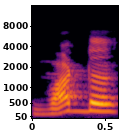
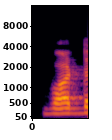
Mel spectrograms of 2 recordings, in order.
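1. ਅੰਤਲਾ ਵਿਅੰਜਨ ਇੱਕ ਅਸਪਿਰੇਟਿਡ dh ਧੁਨੀ ਹੈ। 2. ਅੰਤਲਾ ਵਿਅੰਜਨ ਇੱਕ ਸਾਦੀ d ਧੁਨੀ ਹੈ। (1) "ਢੱਡਾ ਬੋਲਣਾ ਹੈ" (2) "ਡੱਡਾ ਡਮਰੂ ਵਾਲਾ ਨਹੀਂ ਬੋਲਣਾ"

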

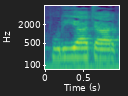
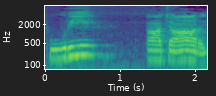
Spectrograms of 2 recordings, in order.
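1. ਦੋਵੇਂ ਸ਼ਬਦ ਇਕੱਠੇ ਬੋਲੇ ਜਾਂਦੇ ਹਨ। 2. ਦੋਵੇਂ ਸ਼ਬਦ ਵੱਖ-ਵੱਖ ਬੋਲੇ ਜਾਂਦੇ ਹਨ। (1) "ਕਈ ਇਹਨੂੰ ਪੂਰੀ ਆਚਾਰ ਕਹਿ ਜਾਂਦੇ ਹਨ" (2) "ਨਖੇਰ ਕੇ ਪੜ੍ਹਨਾ"

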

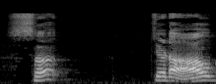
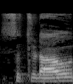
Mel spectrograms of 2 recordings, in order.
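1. ਇਹ ਦੋ ਹਿੱਸਿਆਂ ਵਿੱਚ ਵੰਡ ਕੇ ਪੜ੍ਹਿਆ ਜਾਂਦਾ ਹੈ। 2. ਇਹ ਇੱਕ ਜੁੜੇ ਹੋਏ ਸ਼ਬਦ ਵਾਂਗ ਪੜ੍ਹਿਆ ਜਾਂਦਾ ਹੈ। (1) "ਵੱਖਰਾ ਪਾਠ ਕਰਨਾ ਹੈ" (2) "ਸਚੜਾਓ ਨਹੀਂ ਕਹਿਣਾ"

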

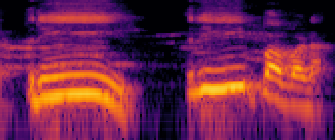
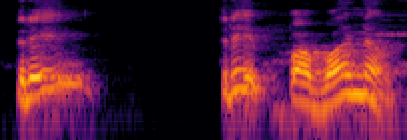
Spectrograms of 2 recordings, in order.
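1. ਪਹਿਲਾ ਸੁਰ ਲੰਮਾ 'ee' ਹੈ। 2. ਪਹਿਲਾ ਸੁਰ ਛੋਟਾ, ਹਲਕਾ 'e' ਹੈ। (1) "ਤ੍ਰੀ ਭਵਨ ਨਹੀਂ ਪ੍ਰੋਨਾਉਂਸ ਕਰਨਾ" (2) "ਹਲਕਾ ਜਿਹਾ ਪਾਠ ਹੋਏਗਾ, ਇਸ ਢੰਗ ਨਾਲ"

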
